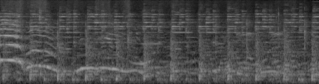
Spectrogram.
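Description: Live accordion and bass drum music with a quick, steady beat. A voice calls out in long rising-and-falling shouts over it in the first two seconds.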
